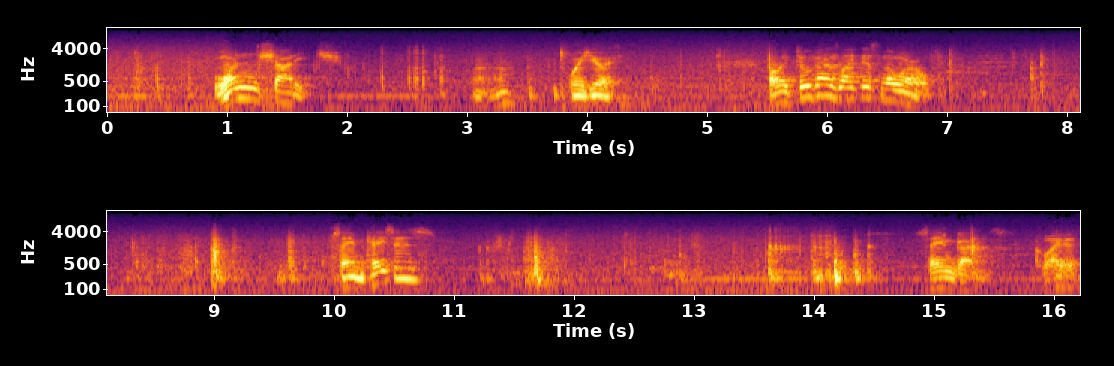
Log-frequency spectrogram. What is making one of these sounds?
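A man speaks calmly in short phrases, with pauses between them.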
